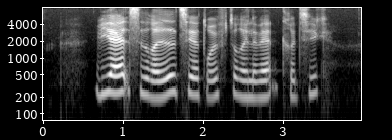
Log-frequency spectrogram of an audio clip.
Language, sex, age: Danish, female, 45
